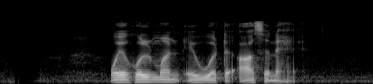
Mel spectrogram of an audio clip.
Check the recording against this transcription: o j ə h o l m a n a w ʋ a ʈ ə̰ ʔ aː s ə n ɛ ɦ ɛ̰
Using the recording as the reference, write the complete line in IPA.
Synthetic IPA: o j ə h o l m a n e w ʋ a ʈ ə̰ ʔ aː s ə n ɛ ɦ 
